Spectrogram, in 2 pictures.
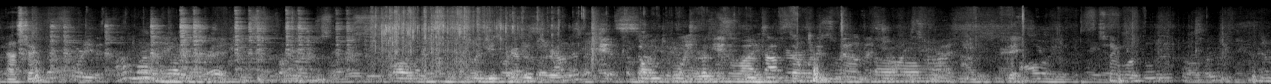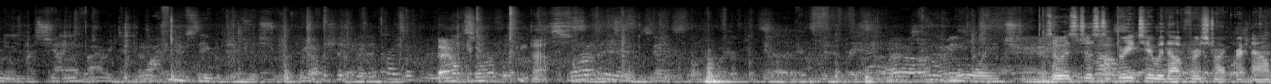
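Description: Playing cards slide and tap softly on a table mat.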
